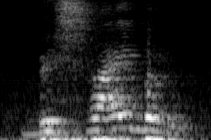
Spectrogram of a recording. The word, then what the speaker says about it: beschreiben: Ya, beschreiben. Do tin word ko achhe se matlab bola nahi. Beschreiben. Bolo isko beschreiben. Beschreiben. Sir, ye beschreiben nikla tha. Mujhe pata hai. Likha yahi tha aur pronounce galat kara.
